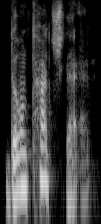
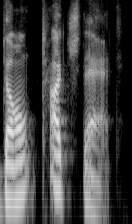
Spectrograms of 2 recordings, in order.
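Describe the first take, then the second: First: It is said at a calm, normal loudness. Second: It is yelled loudly and forcefully. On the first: "I might say to a child" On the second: "I might yell and scream"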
